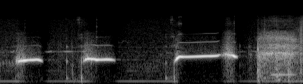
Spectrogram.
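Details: Black cuckoo (Cuculus clamosus) calling from a river bed during an evening game drive in a South African reserve, November 2016: three mournful whistled notes, the last longer and higher, over vehicle engine hum and rustling.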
